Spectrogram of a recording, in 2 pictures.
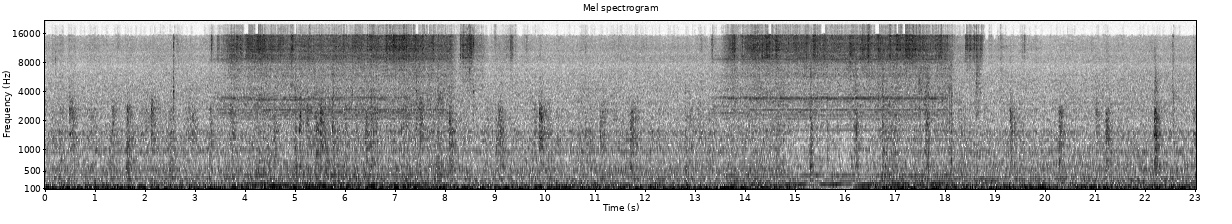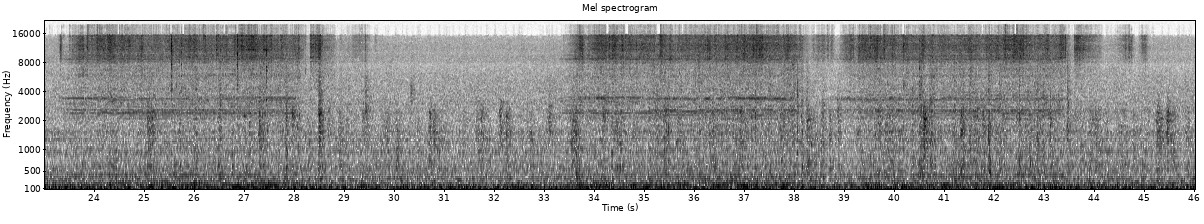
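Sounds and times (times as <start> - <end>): washing machine hum and rumble: 0.0 - 46.0.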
